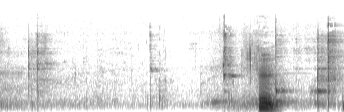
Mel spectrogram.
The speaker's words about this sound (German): Als erstes nehmen wir jetzt mal einen Schluck Wasser.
